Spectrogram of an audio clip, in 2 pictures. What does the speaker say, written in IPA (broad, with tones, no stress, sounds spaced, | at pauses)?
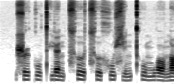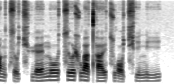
ʂ ɻ̩˥ k u˥˧ t̪ʰ j ɛ˥˧ n t͡sʰ ɹ̩˥˧ t͡sʰ ɹ̩˥˩ x u˥ ɕ i˧˥ n t̪ʰ u˥˧ m w ɔ˥˧ n̪ ɑ˥˩ ŋ t͡s ɤ̰˨˩ t͡ɕʰ ɥ ɛ˧˥ n̪ o˥ ʊ̯ t͡s ɹ̩˥ ʂ w ä˥˩ t̪ʰ a˧˥ ɪ̯ t͡s w ɔ̰˨˩ t͡ɕʰ i˧˥ n i˧˥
